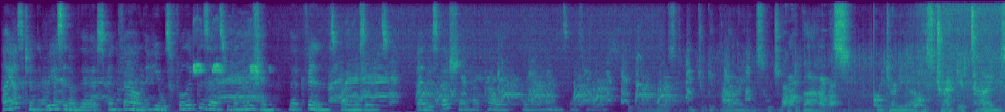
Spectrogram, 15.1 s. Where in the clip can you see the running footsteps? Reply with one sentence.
You can't hear the running footsteps here.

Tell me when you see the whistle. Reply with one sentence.
You can hear the whistle from 2.5 to 4.0 s.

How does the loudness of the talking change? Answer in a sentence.
The loudness of the talking goes down, then up.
